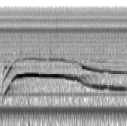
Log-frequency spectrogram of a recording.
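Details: Friendly wolf howling back and forth with a friendly human: a tone that swoops up quickly, holds a long level note, then eases gradually lower toward the end, over a constant electrical hum.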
